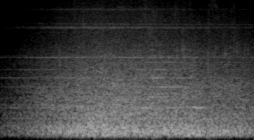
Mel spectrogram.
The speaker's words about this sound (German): Es ist Vormittagszeit beim Berner Bahnhof.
